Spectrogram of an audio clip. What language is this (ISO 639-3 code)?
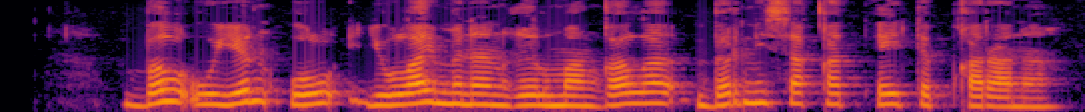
bak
